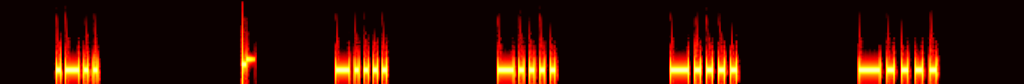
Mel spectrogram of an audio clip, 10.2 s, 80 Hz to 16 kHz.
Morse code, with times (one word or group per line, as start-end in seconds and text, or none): 0.6-1.0 L
3.3-9.3 6666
